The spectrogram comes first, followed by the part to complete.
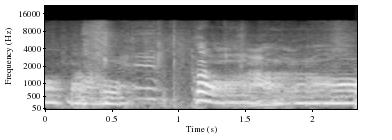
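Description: Beagles whining and yowling in excited greeting, in drawn-out calls that fall in pitch, mixed with a man's voice.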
